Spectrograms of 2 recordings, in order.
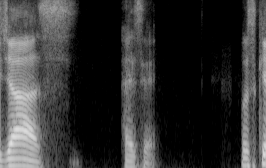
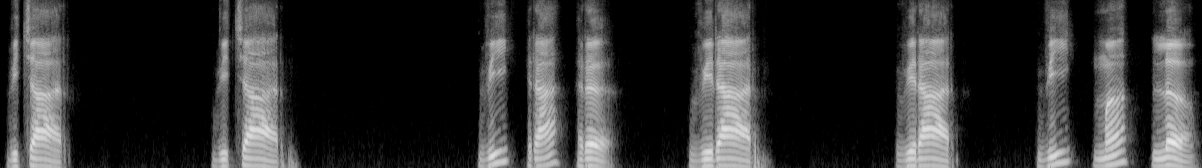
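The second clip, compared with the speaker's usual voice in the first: slow syllable demo. Shown as a demonstration. Teacher reads Vimal to the class slowly, syllable by syllable. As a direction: spell out Vimal slowly as if to children. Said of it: "आप ठीक से ध्यान दो".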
